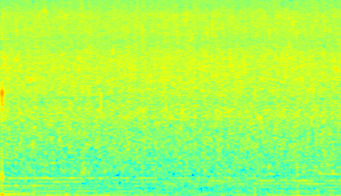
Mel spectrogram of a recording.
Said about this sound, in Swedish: Så på avstånd hör du ljudet av vatten. Du går mot vattnet kommer fram till en lagun med ett vattenfall som faller längs en bergsvägg.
